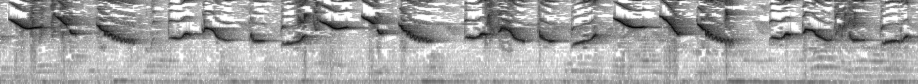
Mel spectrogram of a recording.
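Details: Oriental magpie-robin (kacer), described as superfit, pouring out a continuous masteran song of loud, varied whistles, each phrase a quick falling slur mixed with high chips, repeated steadily throughout.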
